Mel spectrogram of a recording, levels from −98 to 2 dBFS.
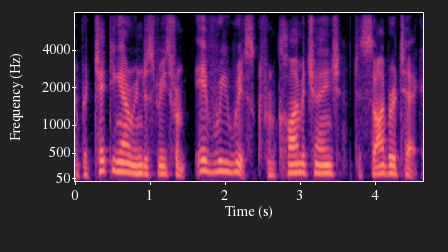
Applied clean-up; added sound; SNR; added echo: none; none; none; none.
